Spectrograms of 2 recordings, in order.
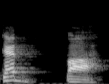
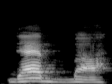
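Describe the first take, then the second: First: The voicing stops briefly at the double B. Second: The voicing continues through the double B. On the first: The speaker calls it wrong. "We actually stop phonation" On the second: The speaker calls it right. "Italians don't stop phonation"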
